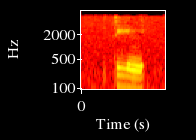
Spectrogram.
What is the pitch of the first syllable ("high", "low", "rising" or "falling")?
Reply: falling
